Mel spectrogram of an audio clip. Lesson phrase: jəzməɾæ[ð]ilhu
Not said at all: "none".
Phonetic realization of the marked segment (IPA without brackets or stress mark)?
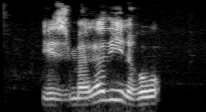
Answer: ð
